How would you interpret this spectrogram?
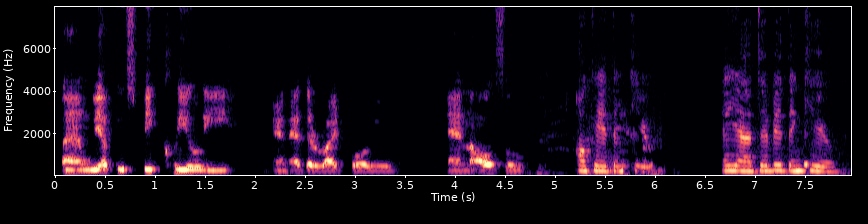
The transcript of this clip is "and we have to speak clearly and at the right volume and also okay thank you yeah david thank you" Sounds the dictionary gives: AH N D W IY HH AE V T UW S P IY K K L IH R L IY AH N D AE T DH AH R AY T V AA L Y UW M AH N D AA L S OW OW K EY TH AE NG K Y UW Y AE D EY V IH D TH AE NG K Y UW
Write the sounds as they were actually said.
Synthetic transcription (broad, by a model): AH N W IY HH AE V T UW S P IY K K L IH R L IY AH N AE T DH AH R AY T F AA Y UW AH N AA L S OW OW K EY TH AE NG K Y UW Y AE D EY V IH D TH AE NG K Y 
